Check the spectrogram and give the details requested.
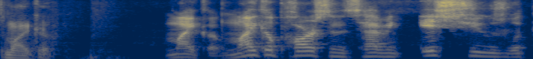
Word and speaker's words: Micah: Micah, whatever, how you pronounce his name? Yeah, Is it Micah or Micah? It's Micah.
